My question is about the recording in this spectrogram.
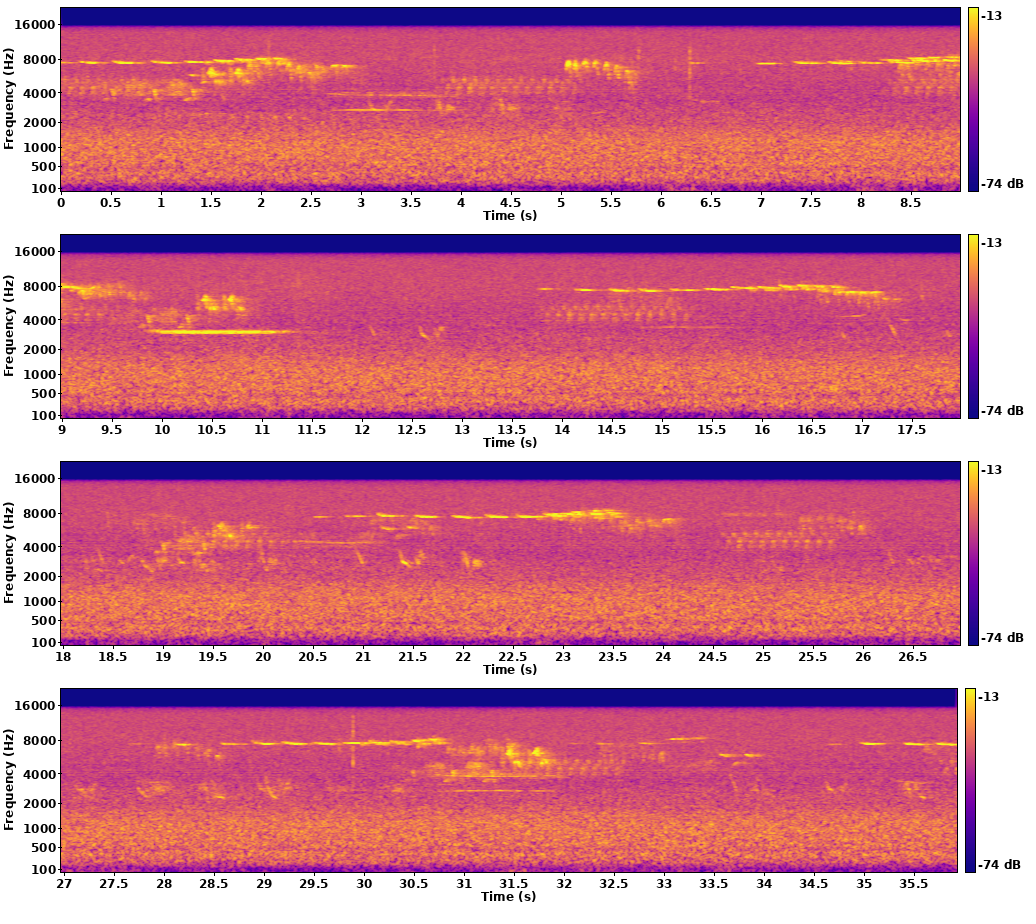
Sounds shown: Chestnut-backed Chickadee call
warbler song
Varied Thrush song
Western Tanager song
Golden-crowned Kinglet song
Dark-eyed Junco song

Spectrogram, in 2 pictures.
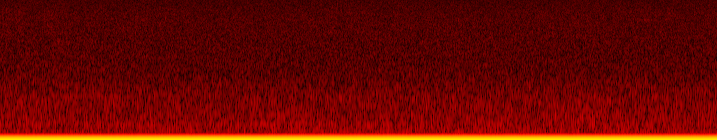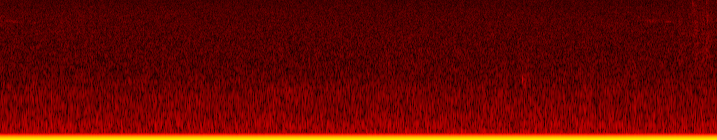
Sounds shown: Brown Creeper call

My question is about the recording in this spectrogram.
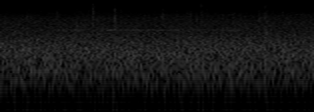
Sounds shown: Brown Creeper call
Varied Thrush song
rain

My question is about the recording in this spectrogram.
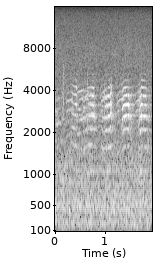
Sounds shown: insect buzz
Red-breasted Nuthatch song

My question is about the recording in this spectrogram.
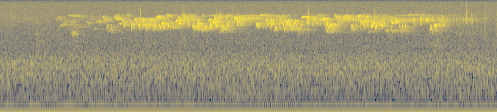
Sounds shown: Pacific-slope Flycatcher song
Pacific Wren song

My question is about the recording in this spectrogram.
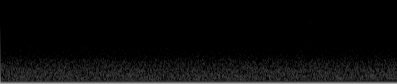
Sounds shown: unidentified bird chip note

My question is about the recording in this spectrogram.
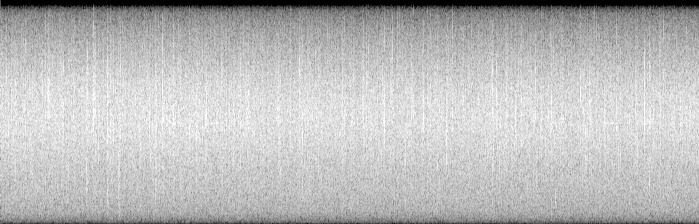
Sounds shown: rain

